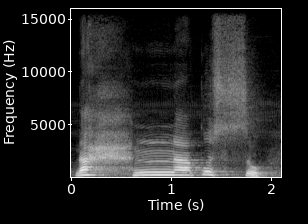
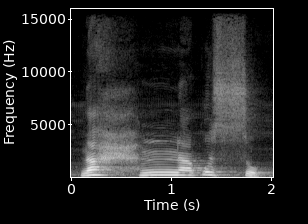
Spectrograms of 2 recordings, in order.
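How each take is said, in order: The two takes are said the same way.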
